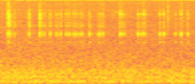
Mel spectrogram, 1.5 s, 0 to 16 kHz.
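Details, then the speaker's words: Commercial low-temperature refrigeration defrost timer advanced manually to the 8 p.m. pin: quick sharp ticks as normally open contacts close and normally closed contacts open, starting the electric defrost cycle. "well you just heard were the switches flip-flopping the normally open was closing and the normally closed contacts opened"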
